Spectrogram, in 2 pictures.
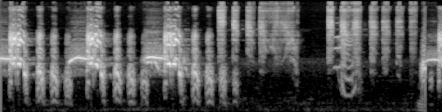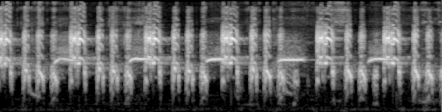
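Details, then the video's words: A male grey francolin gives loud, harsh, rhythmic phrases, each with a rising whistled note, about once a second, broken by a brief pause and a few scratchy sounds. "Dakhni teetar sound -Teetar voice -Gray francoline teetar sound - Male teetar awaz"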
